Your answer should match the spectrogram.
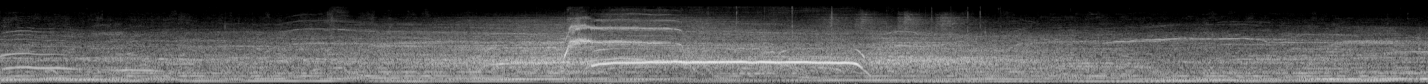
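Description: Arena concert music with a repeating bass pattern, over crowd cries. About six seconds in, a fan close to the microphone lets out a loud high-pitched scream that holds one pitch for about three seconds and then cuts off, with shorter whoops before and after.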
